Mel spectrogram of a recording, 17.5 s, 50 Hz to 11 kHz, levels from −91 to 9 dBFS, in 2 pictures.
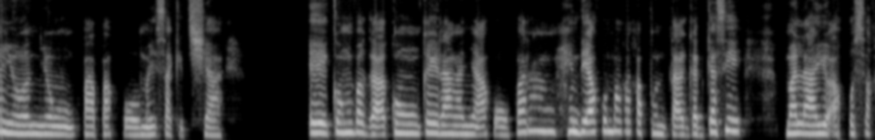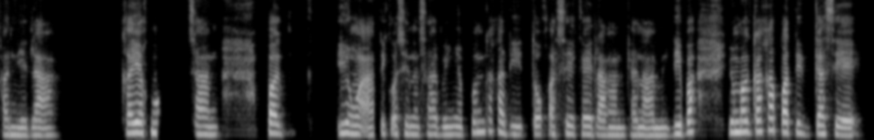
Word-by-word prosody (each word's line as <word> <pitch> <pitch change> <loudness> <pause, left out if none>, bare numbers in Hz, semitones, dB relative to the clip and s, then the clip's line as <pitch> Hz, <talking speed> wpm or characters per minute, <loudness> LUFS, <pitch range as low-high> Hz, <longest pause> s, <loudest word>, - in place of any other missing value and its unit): ngayon 210 -4 +3
yung 195 -1 +2 0.2
papa 195 0 -2
ko 180 0 -2
may 180 +1 +1
sakit 185 -4 -6
siya. 175 -3 -1 0.9
Eh, 230 -1 +6
kung 235 -1 +3
baga 195 -5 +3
kung 215 -2 +2
kailangan 210 -3 +2
niya 190 -1 +1
ako, 180 -1 -5
parang 255 +1 +1
hindi 250 -1 +6
ako 250 +2 +3
makakapunta 230 -7 -1
agad 195 +1 -1
kasi 255 +1 +2 0.4
malayo 210 -1 +4
ako 215 - -5
sa 210 +1 -6
kanila. 175 -1 -3 0.7
Kaya 230 +1 +4
kung 230 -1 0
minsan, 190 -2 -5 0.5
'pag 215 -3 +5 0.6
yung 220 -2 +1
ate 190 +4 -3
ko - - -3
sinasabi 195 -2 -5
niya, 185 -1 -4
"Punta 250 +2 -4
ka 240 - +1
dito 190 0 -4
kasi 200 0 -5
kailangan 175 -2 -1
ka 175 - -7
namin." 170 0 -1
'Di 205 - +2
ba 245 - +5 0.4
yung 245 0 +5
magkakapatid 250 -5 +3
kasi 200 -5 0
205 Hz, 155 wpm, -24 LUFS, 185-235 Hz, 0.9 s, Eh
